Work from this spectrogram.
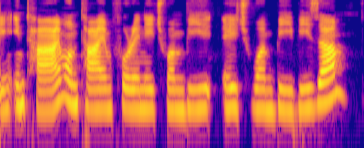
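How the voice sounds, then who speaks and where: A woman with an Italian accent speaks fairly slowly in a bright, sharp tone, her intonation fairly even and the sound dry and close with no echo. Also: very clean recording, silent background. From Italy. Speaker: kidney researcher, nonprofit director. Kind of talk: panel discussion. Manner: halting.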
